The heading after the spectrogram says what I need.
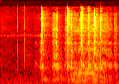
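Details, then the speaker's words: Gate opener arm makes rapid dry clattering as it moves, from play between the pin and the arm; fix is removing pin and arm and wrapping electrical tape to fill the gap. "geralmente a máquina fica barulhenta, porque o braço fica fazendo muito barulho, ó, né? Ó, entre o pino e o braço."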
